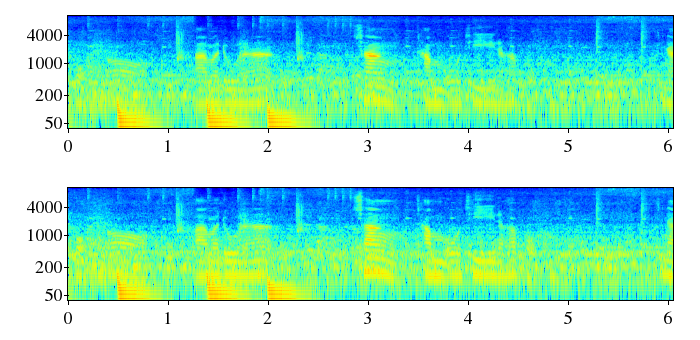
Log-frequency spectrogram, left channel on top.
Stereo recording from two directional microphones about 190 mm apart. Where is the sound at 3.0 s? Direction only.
15° right (ahead or behind).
